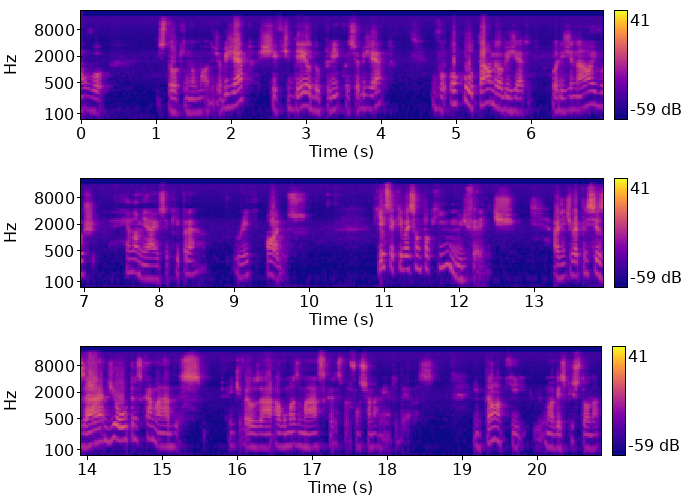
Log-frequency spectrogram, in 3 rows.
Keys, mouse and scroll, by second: 2.5 shift+d, 3.6 Escape, 5.4 click, 6.3 click, 7.9 End, 8.2 ctrl+shift+Left, 9.6-10.1 typing, 10.2 Return, 12.3-13.2 ctrl+middle drag.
